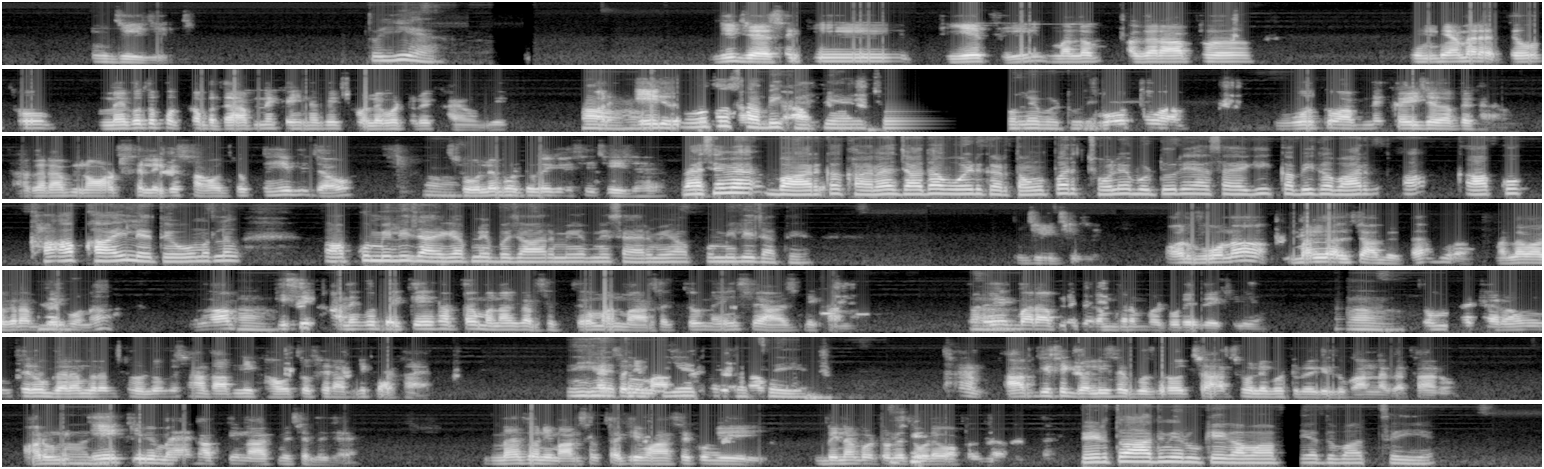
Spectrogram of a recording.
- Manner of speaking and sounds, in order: static; distorted speech; horn; unintelligible speech; in English: "नॉर्थ"; in English: "साउथ"; other background noise; in English: "अवॉइड"; unintelligible speech; unintelligible speech; throat clearing; unintelligible speech
- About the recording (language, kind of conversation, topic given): Hindi, unstructured, खाने में मसालों की क्या भूमिका होती है?
- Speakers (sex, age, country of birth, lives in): male, 20-24, India, India; male, 25-29, India, India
